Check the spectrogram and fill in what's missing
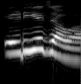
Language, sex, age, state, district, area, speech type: Bengali, female, 30-45, West Bengal, Purulia, urban, read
